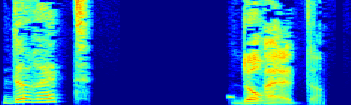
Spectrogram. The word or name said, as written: Dorette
